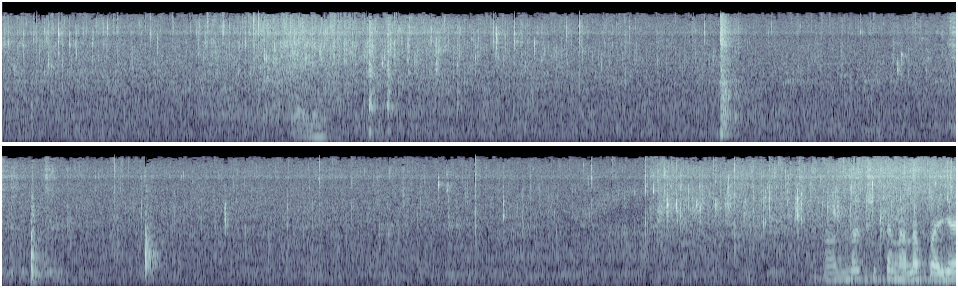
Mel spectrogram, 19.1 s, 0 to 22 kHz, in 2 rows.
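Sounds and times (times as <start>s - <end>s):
chicken deep-frying in oil: 0.0s - 19.0s.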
